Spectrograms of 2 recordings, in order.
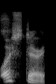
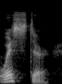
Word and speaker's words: Worcester: Magicians in Worcester Massachusetts Worcester yeah and that's how you say it not Worcester yeah right Worcestershire um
